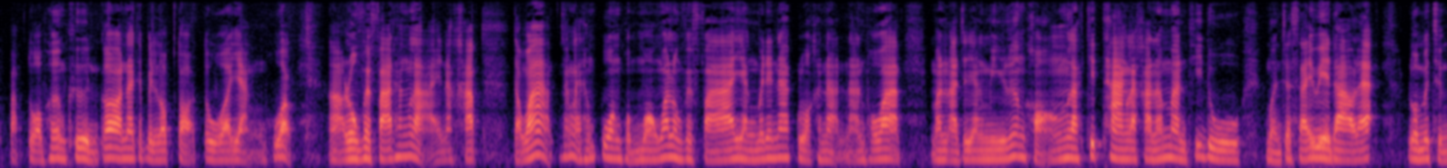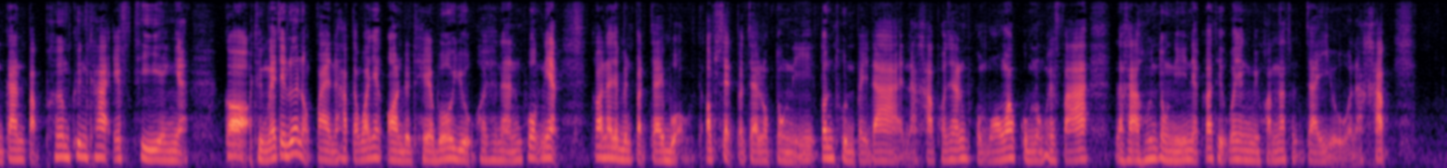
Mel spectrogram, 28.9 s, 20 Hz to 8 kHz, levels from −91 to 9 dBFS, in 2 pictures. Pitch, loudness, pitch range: 125 Hz, -25 LUFS, 120-140 Hz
